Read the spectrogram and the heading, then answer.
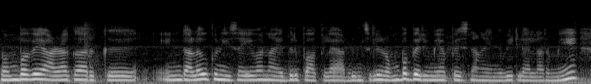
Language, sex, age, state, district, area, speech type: Tamil, female, 18-30, Tamil Nadu, Perambalur, rural, spontaneous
